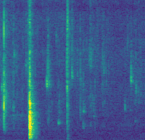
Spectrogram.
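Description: Oracle card deck being shuffled by hand: one sharp card snap about half a second in, then a few faint card clicks.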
